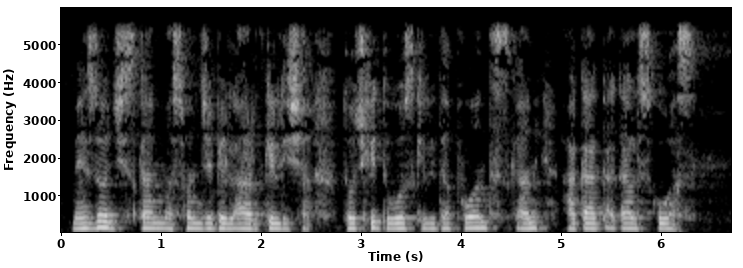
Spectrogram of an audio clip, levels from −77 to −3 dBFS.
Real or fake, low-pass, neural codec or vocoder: real; 5.4 kHz; none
